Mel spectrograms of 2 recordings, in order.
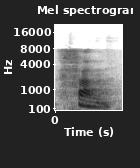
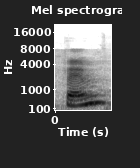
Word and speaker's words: femme: So you spell it with the E, you pronounce it A.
